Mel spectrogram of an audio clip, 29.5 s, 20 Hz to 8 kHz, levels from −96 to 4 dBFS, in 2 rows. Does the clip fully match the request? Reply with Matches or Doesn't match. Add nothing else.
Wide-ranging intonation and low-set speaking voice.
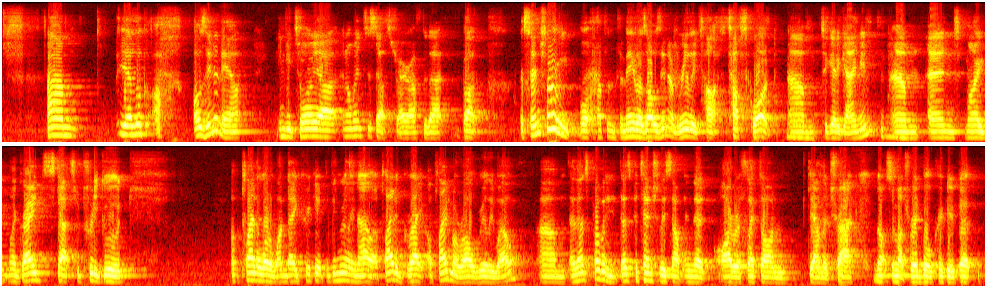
Doesn't match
